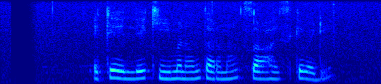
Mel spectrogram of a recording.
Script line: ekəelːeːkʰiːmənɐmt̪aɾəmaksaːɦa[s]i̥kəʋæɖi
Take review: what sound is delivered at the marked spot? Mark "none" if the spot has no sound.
s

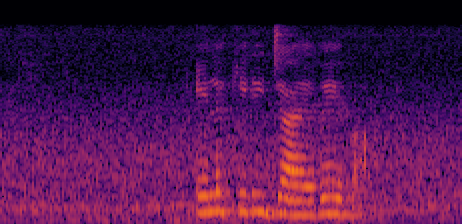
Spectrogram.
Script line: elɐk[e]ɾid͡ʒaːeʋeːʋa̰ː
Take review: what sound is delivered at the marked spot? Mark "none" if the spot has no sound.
i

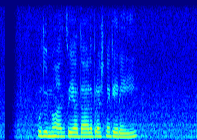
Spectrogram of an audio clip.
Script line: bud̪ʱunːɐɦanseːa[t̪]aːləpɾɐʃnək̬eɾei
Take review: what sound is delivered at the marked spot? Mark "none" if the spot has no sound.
d̪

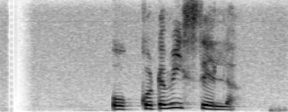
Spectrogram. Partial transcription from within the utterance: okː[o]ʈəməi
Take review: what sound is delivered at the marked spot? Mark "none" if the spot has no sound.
o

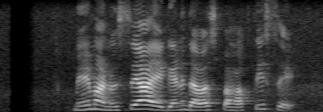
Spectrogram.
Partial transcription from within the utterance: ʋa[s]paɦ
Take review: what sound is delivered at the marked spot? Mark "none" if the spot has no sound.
s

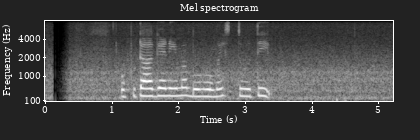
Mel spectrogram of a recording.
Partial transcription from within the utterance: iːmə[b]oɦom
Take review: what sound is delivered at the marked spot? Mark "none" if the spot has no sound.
b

